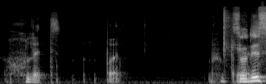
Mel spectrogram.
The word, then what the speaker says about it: Gullit: what did I say gullet oh cuz I pronounced the G and it's not I'm sorry my bad my I think I think it's hit but who cares so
